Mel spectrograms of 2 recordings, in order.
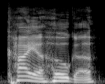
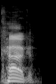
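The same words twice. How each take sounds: First: The word is said with all its syllables. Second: The word is said with syllables dropped. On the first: "locals shorten Cuyahoga" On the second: "to Cuyahoga"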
